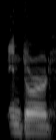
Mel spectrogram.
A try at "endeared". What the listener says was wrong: Endeared, not endured. You said endured.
